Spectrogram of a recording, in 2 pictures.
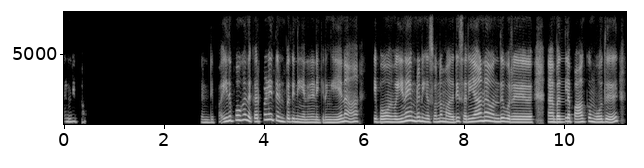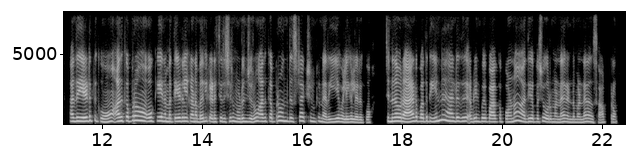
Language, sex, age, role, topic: Tamil, female, 30-34, host, இணையம் வந்ததும் உங்கள் பாரம்பரிய கற்றல் முறைகள் எப்படிப் மாற்றமடைந்தன?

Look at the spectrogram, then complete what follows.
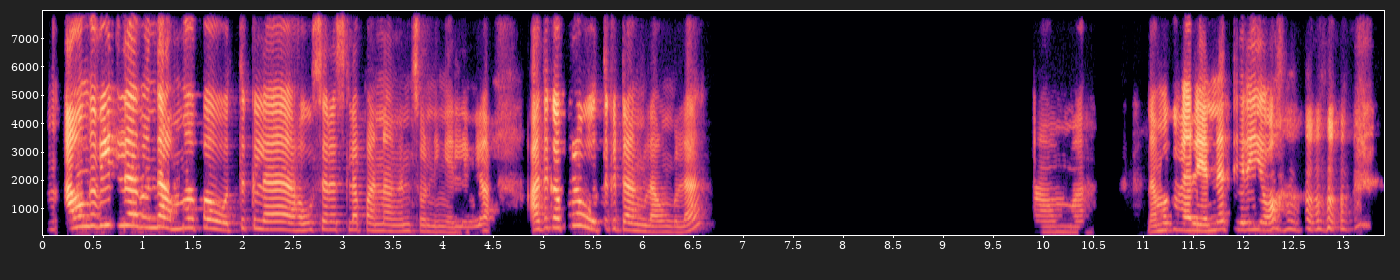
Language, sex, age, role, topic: Tamil, female, 25-29, host, தூர உறவில் காதலைப் பாதுகாப்பதற்கான சிறந்த வழி எது?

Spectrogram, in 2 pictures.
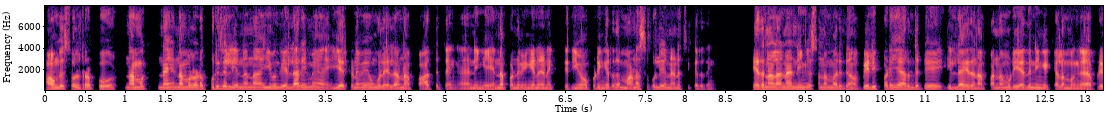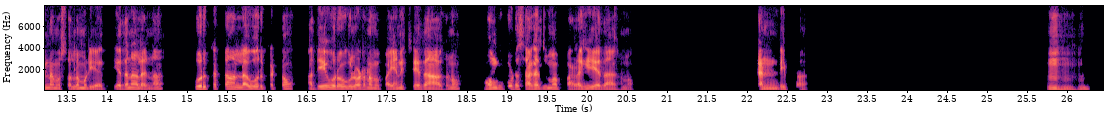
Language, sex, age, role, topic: Tamil, male, 35-39, guest, சுயமரியாதை முன்னுரிமையா, உறவுகள் முன்னுரிமையா?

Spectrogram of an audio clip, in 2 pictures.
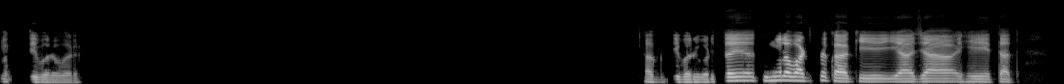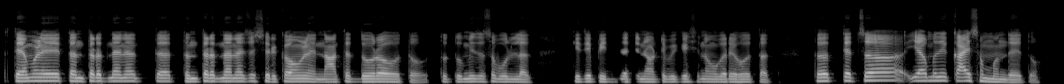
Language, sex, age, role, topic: Marathi, male, 25-29, host, तंत्रज्ञानामुळे नात्यांमध्ये दुरावा वाढतो का?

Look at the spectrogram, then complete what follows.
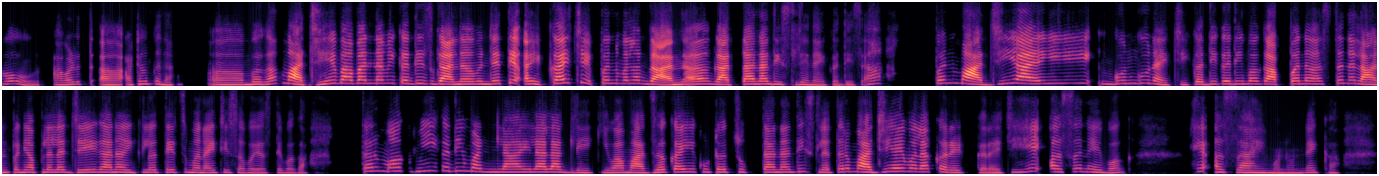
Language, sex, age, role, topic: Marathi, female, 35-39, guest, तुझ्या संगीताच्या आवडीत घरच्या संस्कारांचा किती वाटा आहे?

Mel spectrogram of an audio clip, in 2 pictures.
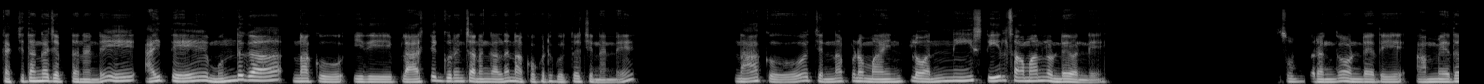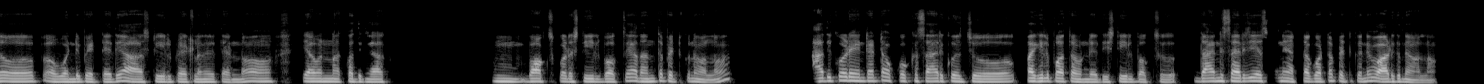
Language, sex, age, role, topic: Telugu, male, 30-34, guest, రోజువారీ జీవితంలో ప్లాస్టిక్ వినియోగాన్ని ఎలా తగ్గించుకోవచ్చు?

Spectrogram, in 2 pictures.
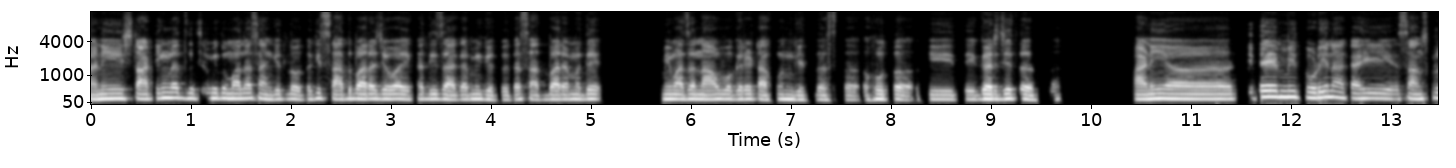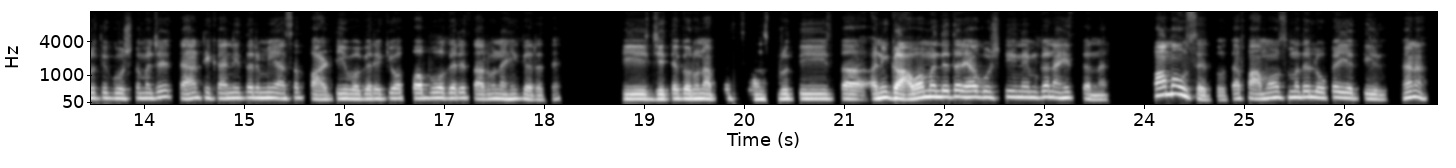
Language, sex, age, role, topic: Marathi, male, 30-34, guest, तुम्हाला पुढील पाच वर्षांत काय साध्य करायचे आहे?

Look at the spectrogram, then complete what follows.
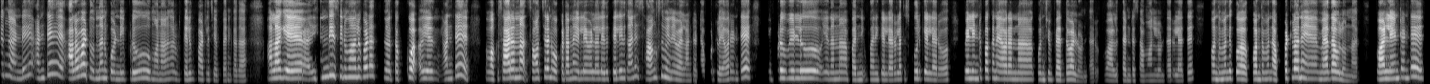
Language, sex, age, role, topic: Telugu, female, 40-44, guest, ఒక పాట వినగానే మీకు పాత జ్ఞాపకాలు వెంటనే గుర్తుకొస్తాయా?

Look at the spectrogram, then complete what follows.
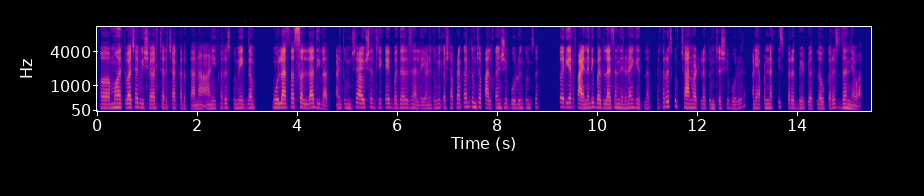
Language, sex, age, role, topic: Marathi, female, 30-34, host, करिअर बदलण्याचा निर्णय घेतल्यावर पालकांना ते कसे समजावून सांगाल?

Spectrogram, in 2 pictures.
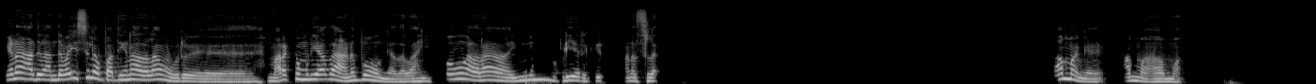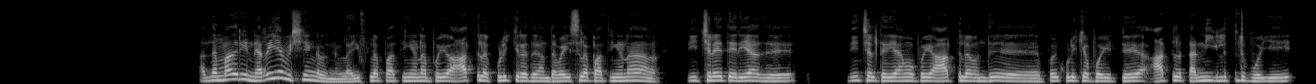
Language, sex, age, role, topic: Tamil, male, 35-39, guest, உங்களுக்கு மிகவும் பிடித்த பருவம் எது, ஏன் பிடிக்கிறது?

